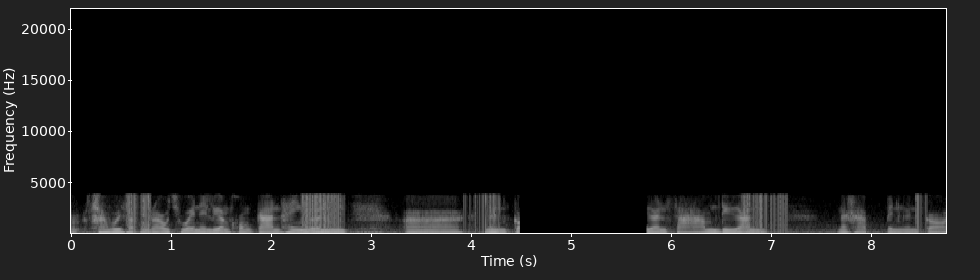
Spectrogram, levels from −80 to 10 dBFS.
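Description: Speech over a narrowband phone line, with everything above 4 kHz gone as you'd expect from G.711 mu-law coding, and two separate problems riding on top. Bit errors on the digital phone line show up as short bursts of sharp ticks and crackle at 0.54 to 0.80 s, 2.30 to 2.74 s, 3.93 to 4.29 s, 6.71 to 7.16 s and 8.45 to 8.56 s. Each flipped bit corrupts a single sample, and the bursts sound like an error rate of around one percent. Then at 4.48 s the signal drops out abruptly to a faint residue of hiss roughly 40 dB down, and it snaps back at 5.76 s after about 1.28 s. The likely cause is a break in the signal ahead of a path that stayed live.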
